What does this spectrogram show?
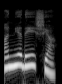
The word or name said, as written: ಅನ್ಯದೇಶ್ಯ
